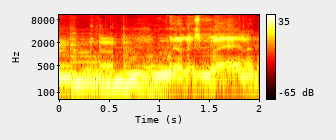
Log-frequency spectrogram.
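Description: Acoustic guitar playing in a slow country-blues song between sung lines. About a second in, a voice slides into a note over the guitar.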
